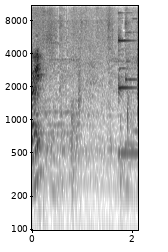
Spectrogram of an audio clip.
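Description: A phone ringtone starts suddenly near the end: a melody of steady, held tones.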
